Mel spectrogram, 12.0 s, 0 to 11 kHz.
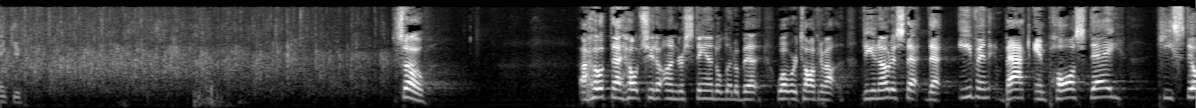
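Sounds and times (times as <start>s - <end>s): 
speech: 0.0s - 0.4s, 4.0s - 4.4s, 5.8s - 11.9s
church service crowd applauding: 0.0s - 4.0s.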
